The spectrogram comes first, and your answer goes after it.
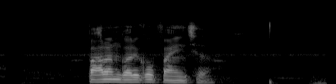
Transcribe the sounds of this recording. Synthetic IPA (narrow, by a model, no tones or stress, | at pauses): palʌnɡʌɾekopaint͡sʰʌ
